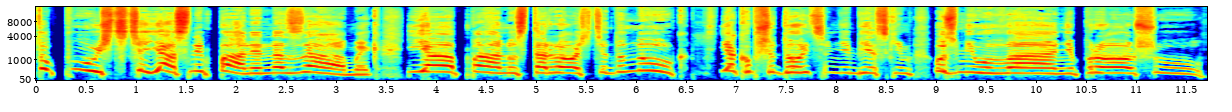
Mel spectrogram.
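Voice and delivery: high, loud desperate begging cry; pleading cry. A narrator's reading. Peasant girl crying out to the nobleman for mercy. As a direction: shriek for mercy at the lord's feet. Girl begs to enter castle.

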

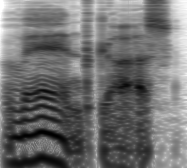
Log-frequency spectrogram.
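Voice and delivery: quiet, disdainful frog voice; a touch of disgust in one word; mild distaste. Acted. Big frog sniffs at the fisherman, lightly disgusted. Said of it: "odparła pierwsza z niesmakiem".

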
